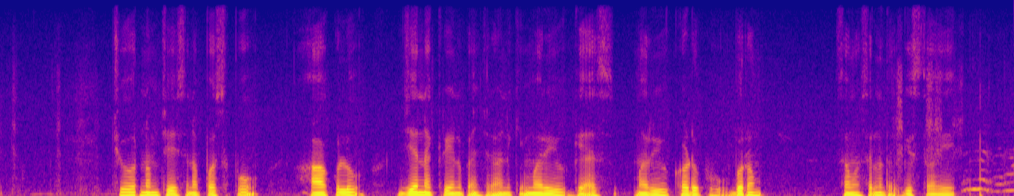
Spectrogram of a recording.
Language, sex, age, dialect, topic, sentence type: Telugu, male, 18-24, Southern, agriculture, statement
